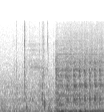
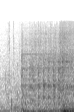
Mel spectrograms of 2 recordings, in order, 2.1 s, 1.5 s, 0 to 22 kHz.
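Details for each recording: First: 2000 VW Jetta that stalls and then won't start for up to an hour: the starter cranks steadily with no firing, no RPM reading and code Second: 2000 Volkswagen Jetta with intermittent stalling and no-start, started with crank sensor and scope connected; now showing the crank sensor signal missing before: short crank, then catches and settles into a steady low idle within a second, starts cleanly.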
